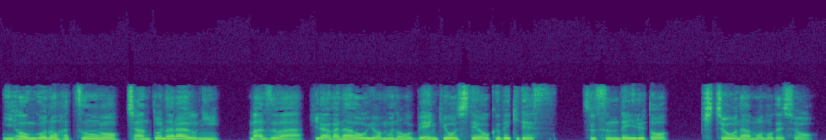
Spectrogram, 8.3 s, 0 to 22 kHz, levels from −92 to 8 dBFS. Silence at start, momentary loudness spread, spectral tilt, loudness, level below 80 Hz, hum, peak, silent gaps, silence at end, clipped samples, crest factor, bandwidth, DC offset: 0.05 s; 7 LU; -4 dB/octave; -16 LUFS; -68 dBFS; none; -2 dBFS; none; 0.15 s; under 0.1%; 14 dB; 9.2 kHz; under 0.1%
